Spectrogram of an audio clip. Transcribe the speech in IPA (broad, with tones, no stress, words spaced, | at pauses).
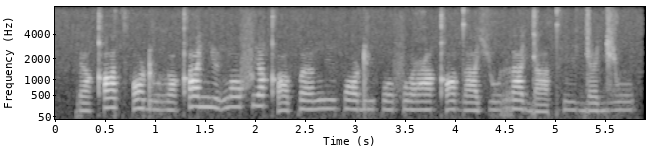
ɾɛ˨qʼa˦ t͡sʼɔ˧ɖu˨ lo˨qʼɛ˦ ɲɪ˦˨ŋɔ˦ fi˦qʼo˨ pɜ˧ ŋi˧pɔ˧ ɖi˧po˧fo˧ʕɪ˧ qʼɔ˦d̪a˧çu˧ra˦ ɟa˨t̪ʰi˧ɟɛ˧ d͡ʑu˧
